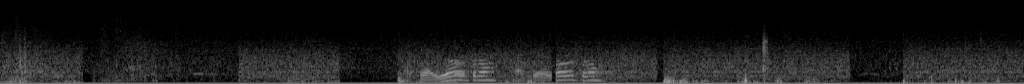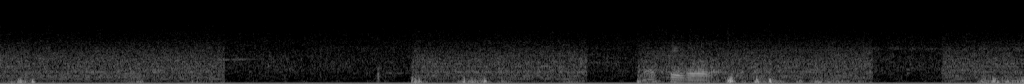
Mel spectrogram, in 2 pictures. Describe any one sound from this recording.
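Footsteps rustle softly through low undergrowth.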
